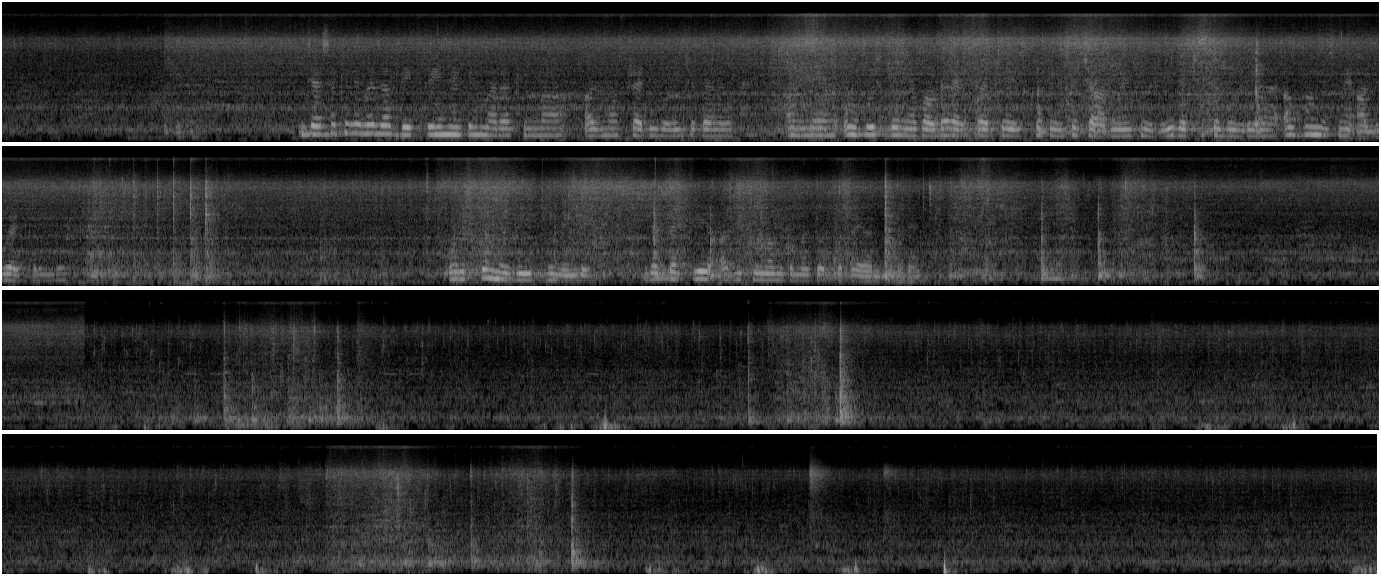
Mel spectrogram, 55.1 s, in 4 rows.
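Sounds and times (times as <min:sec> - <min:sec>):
meat and potatoes sizzling: 0:00.0 - 0:55.0
wooden spoon stirring: 0:18.1 - 0:25.9.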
